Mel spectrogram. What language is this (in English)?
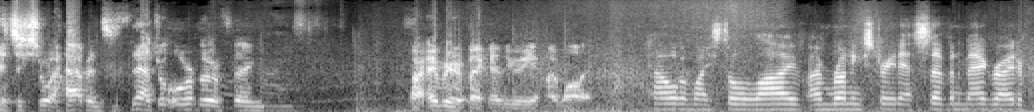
English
